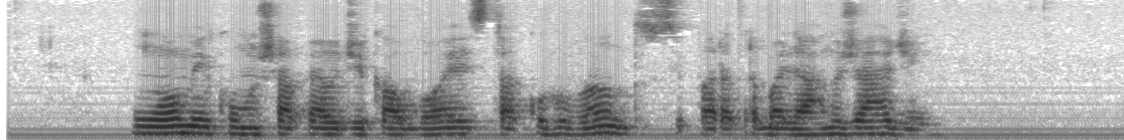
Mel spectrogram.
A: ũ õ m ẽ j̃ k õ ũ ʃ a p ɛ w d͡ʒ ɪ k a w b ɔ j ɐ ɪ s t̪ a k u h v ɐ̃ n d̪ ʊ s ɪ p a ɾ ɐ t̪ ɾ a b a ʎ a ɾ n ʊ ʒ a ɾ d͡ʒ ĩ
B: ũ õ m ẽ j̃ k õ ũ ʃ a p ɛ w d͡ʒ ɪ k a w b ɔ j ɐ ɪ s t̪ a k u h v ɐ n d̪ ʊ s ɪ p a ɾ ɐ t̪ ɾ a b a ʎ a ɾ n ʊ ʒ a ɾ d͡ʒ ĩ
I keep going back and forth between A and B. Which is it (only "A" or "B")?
A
